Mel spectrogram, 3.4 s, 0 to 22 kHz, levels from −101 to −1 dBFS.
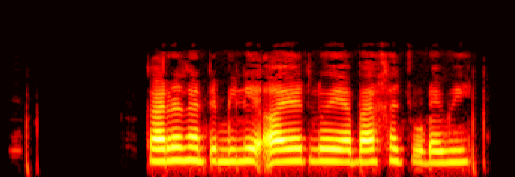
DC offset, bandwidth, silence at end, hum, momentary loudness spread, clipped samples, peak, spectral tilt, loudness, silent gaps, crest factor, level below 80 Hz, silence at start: under 0.1%; 7.4 kHz; 0.3 s; none; 12 LU; under 0.1%; -2 dBFS; -5.5 dB/octave; -19 LUFS; none; 18 dB; -74 dBFS; 1 s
